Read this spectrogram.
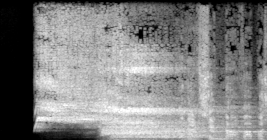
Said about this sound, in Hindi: अंदर जाते ही किले का दरवाजा अपने आप बंद हो जाता है और फिर अचानक तीनों को किसी के चीखने और चिल्लाने की आवाजें आती हैं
